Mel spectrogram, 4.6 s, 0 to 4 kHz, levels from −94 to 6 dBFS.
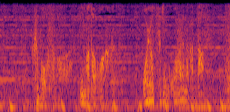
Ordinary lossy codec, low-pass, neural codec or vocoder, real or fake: AAC, 24 kbps; 3.6 kHz; vocoder, 44.1 kHz, 128 mel bands every 256 samples, BigVGAN v2; fake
